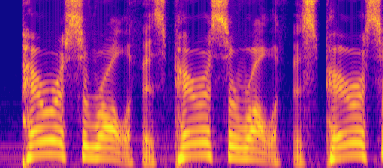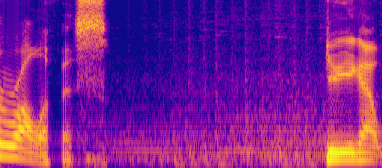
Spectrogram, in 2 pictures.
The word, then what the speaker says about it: Parasaurolophus: Okay, I'm jumping between pronouncing it badly as a joke and actually failing to pronounce it. Parasaurolophus. Parasaurolophus.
